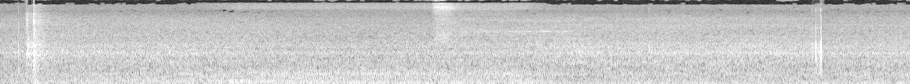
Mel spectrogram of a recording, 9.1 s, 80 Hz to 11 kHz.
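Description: Norwegian Class 72 electric multiple unit standing at the platform with its onboard equipment running: a steady low rumble. A sharp click comes just after the start and another near the end.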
